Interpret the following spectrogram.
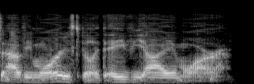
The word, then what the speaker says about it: Avimor: that for a year it's Avi Moore he's still at Avi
